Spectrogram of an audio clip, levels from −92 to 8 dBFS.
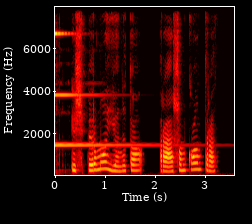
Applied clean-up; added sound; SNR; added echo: none; Bell; 7 dB; none.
